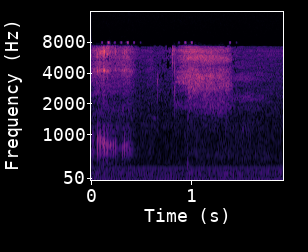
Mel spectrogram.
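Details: A 10-week-old puppy asleep after playing gives a soft, rasping snore on one breath over a steady low background hum.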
